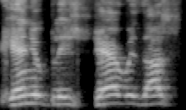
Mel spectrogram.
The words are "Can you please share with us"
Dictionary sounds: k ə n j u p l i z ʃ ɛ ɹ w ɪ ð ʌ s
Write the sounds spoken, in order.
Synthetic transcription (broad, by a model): k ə n j u p l i z ʃ ɛ ɹ w ɪ ð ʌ s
